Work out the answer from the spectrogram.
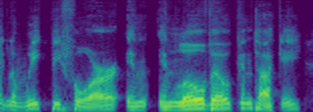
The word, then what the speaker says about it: Louisville: in in Louisville Kentucky I I keep trying to say it right I think I'm saying it right now but probably not uh like I grew up with Louisville but I have to learn how to put that invisible L into the word okay uh but the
